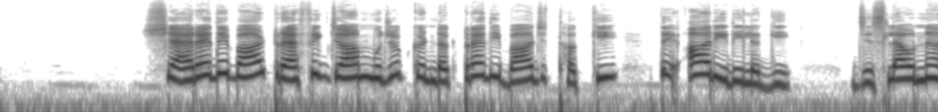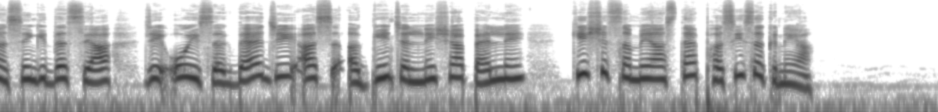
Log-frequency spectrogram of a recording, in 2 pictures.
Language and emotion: Dogri, sad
